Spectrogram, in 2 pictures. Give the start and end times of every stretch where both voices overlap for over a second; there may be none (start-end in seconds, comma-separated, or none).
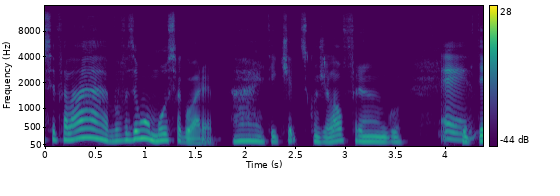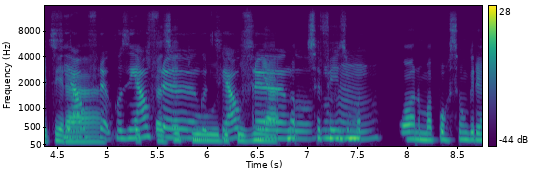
4.1-7.5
